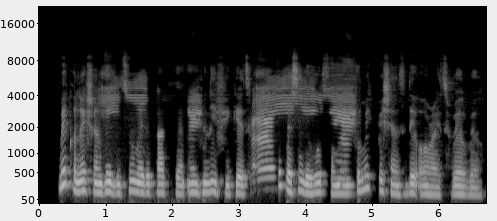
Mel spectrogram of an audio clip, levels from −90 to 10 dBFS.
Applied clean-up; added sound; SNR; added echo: neural mask model Resemble Enhance denoiser.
